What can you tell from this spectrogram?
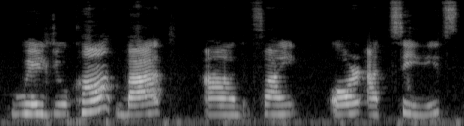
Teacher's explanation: Alternative question. Rising and falling intonation.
